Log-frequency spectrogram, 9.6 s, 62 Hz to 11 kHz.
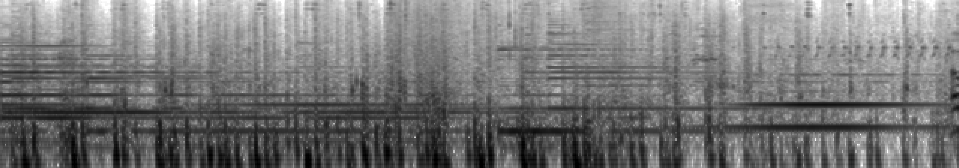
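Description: Horse hooves clip-clop in a steady, close rhythm in the video game Red Dead Redemption 2, mixed with occasional whinnies and faint mechanical tones, with no talk.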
